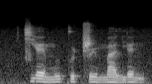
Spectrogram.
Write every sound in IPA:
t͡ɕ j ɛ˥˩ m u˥ k u˨ ʈ͡ʂ ɻ̩˥˧ m ä˥˧ l j ɛ˥˩ n

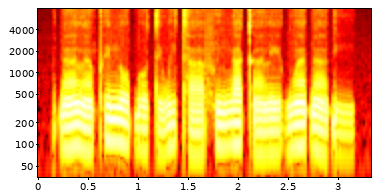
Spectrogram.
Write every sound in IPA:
ɗ ã˨˦ l ã˨ pʰ ɪ˦ n o˦˨ ɓ o˨ t ɪ˨ w i˦ tʰ aː˨ f ĩ˦ ŋ a˦ kʼ ã˨ l eː˨ ɡʷ ã˦ ɗ ã˦˨ ɗ i˨

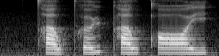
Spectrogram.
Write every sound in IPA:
t̪ʰ ɐ˨˩ w pʰ ɵ˨˥ ɥ pʰ ɐ˨ w kʰ ɔː˨ j

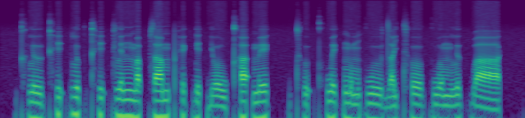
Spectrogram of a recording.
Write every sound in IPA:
kʰ l ɯː˩˦ kʰ i˥˩ ʔ p l u˥˩ k̚ tʰ i˥˩ ʔ k l e˥˩ n m a˥˩ p̚ s aː˥˩ m pʰ e˥˩ k̚ l i˨˩ t̚ j oː˨˩ w kʰ a˥˩ ʔ m e˥˩ k̚ | tʰ u˨˩ ʔ kʰ w e˥˩ k̚ m o˧ m k w uː˨˩ d a˧ j tʰ oː˧ k w o˧ m l ɯ˥˩ k̚ b aː˨˩ k̚

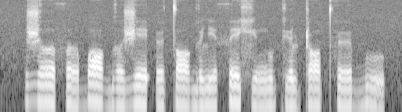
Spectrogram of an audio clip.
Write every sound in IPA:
ʒ ɤ θ ɤ ɓ ɔ ɡ ɤ ʒ e ʔ ø t ɔ ɡ ø lʲ e θ e xʲ ø n̪ u kʲ ɤ lʲ ʈ ɔ t̪ʰ ø ɓ u

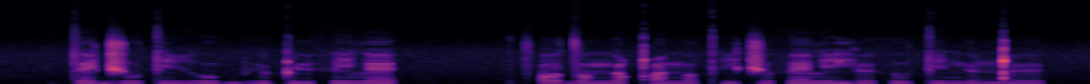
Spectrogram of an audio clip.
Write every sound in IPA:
t ɛ˧ d͡ʒ u˥ t i˩ ɦ u˥ bʱ y˧ ʈ y˩ θ i˥ l ɛ˥ | t͡sʼ ɔ˥ d ɔ˧ n̪ u˥ qʼ o˧ n̪ ɔ˩ t̪ʰ i˩ t͡ʃ ʊ˩ θ ɛ˥ l i˥ j ø˩ θ u˧ t i˥ n̪ ø˩ ŋ͡ǃ ø˧

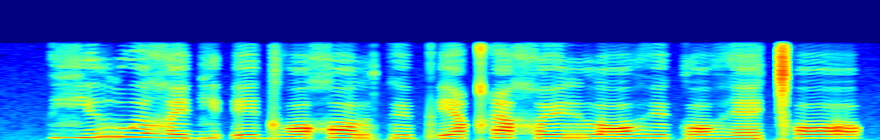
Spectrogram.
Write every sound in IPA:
vʲ ɯ r w ɯ ʁ e bʲ ə ʔ e dʱ ɔ χ ɔ r k ø pʼ e qʰ e χ ø r l ɔ ɦ ø k ɔ ɦ ɛ ǀʰ ɔ

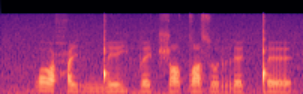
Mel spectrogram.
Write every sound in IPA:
b ɔ ħ i r ŋ͡ǃ e j b ɛ t͡ʃ ɔ dˤ ɪ z o r ɛ ǃ ɛ

